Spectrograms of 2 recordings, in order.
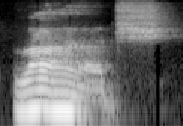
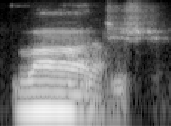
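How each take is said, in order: First: It is said with a British accent. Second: It is said with a British accent.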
